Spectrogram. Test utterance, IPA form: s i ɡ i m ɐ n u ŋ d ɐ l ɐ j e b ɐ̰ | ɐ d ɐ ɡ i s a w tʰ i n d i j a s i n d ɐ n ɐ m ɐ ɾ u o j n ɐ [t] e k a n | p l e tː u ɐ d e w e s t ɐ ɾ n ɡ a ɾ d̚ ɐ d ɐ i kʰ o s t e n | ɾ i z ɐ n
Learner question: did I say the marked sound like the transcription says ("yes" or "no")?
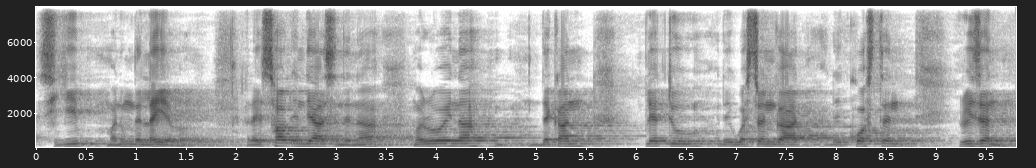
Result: no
